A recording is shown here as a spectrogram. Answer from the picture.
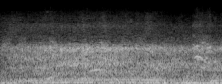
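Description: Film soundtrack of a highway chase: the engine and road noise of a bus and a truck running at speed, with a voice over it.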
